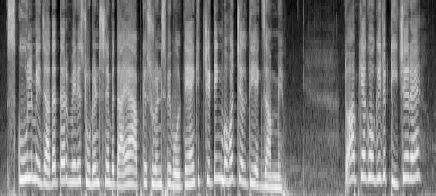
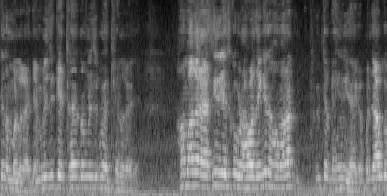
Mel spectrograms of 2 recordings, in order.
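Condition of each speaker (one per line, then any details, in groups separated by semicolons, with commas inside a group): No condition
Cerebral palsy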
